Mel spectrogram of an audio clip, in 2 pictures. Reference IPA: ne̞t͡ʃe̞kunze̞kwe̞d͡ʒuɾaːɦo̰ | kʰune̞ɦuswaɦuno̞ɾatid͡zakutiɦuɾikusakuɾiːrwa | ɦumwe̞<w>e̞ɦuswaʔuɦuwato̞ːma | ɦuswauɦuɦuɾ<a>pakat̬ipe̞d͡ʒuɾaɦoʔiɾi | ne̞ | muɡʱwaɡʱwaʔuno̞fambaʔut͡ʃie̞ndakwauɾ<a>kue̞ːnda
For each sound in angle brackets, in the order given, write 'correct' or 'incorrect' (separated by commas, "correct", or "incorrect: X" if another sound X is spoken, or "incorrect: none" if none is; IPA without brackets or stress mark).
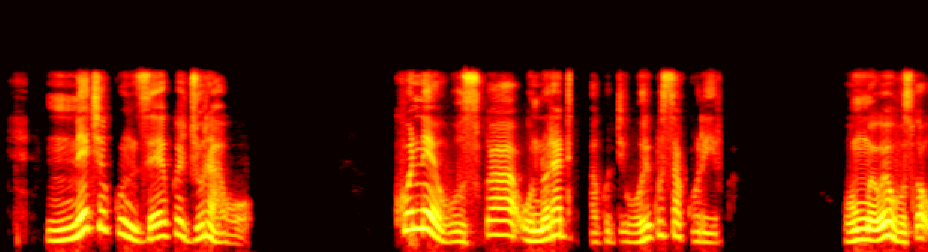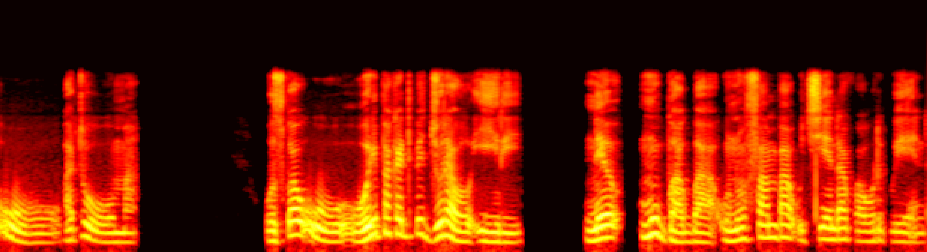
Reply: correct, incorrect: i, incorrect: i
